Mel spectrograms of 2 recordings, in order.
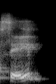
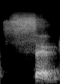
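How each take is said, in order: First: Said as "sayd", with a gliding vowel; "Said" with E sliding into I; sounded I. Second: Said as "sed", no I; "Said" with one short, pure E. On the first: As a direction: say "Said" to rhyme with "made". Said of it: "Apakah Said ataukah apa". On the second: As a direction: say "Said" to rhyme with "bed". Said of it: "Kira-kira yang mana yang benar". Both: Shown as a demonstration.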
